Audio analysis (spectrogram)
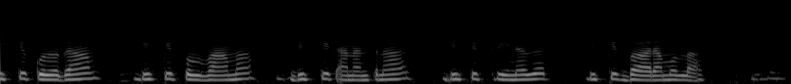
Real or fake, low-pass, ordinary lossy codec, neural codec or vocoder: real; 3.6 kHz; none; none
